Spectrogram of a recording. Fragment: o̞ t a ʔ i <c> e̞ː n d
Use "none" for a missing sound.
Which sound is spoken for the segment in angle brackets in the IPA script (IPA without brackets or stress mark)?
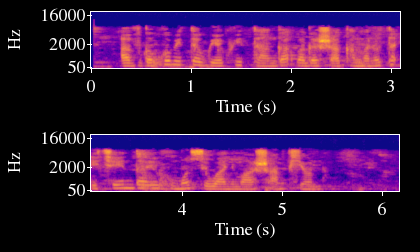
c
